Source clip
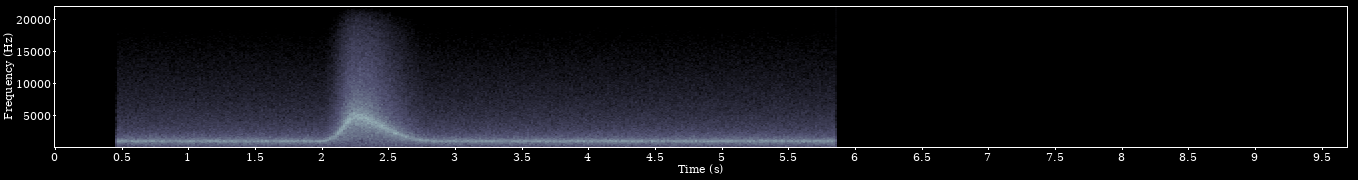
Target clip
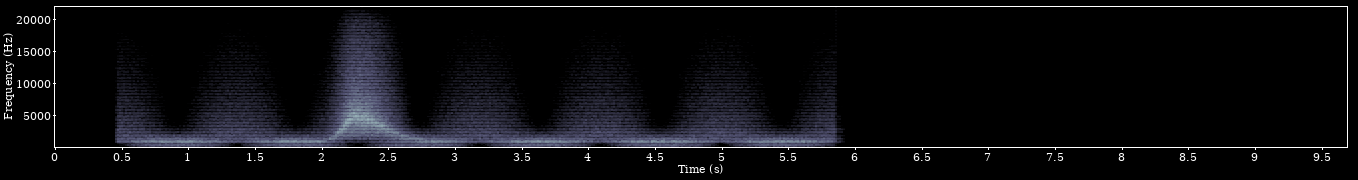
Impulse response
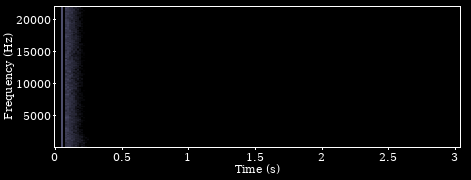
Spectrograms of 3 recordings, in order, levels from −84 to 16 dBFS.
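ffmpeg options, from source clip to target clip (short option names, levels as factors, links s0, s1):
-filter_complex "[0:a]acrossover=split=1600[s0][s1];[s0]aeval=exprs='val(0)*(1-1/2+1/2*cos(2*PI*1.1*n/s))':c=same[s2];[s1]aeval=exprs='val(0)*(1-1/2-1/2*cos(2*PI*1.1*n/s))':c=same[s3];[s2][s3]amix=inputs=2:normalize=0,asplit=2[s4][s5];[1:a]atrim=start_sample=2205,atrim=end_sample=3087[s6];[s5][s6]afir=irnorm=-1:irlink=0,volume=0.501[s7];[s4][s7]amix=inputs=2:normalize=0,afftfilt=real='re*eq(mod(floor(b*sr/1024/250),2),1)':imag='im*eq(mod(floor(b*sr/1024/250),2),1)':win_size=1024:overlap=0.75"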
